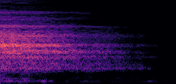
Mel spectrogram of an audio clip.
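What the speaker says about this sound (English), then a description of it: "Nice deep inhale through your nose. And exhale it all out." A single deep exhale during guided breathing practice, a long soft breathy rush that starts strong and fades away over about a second and a half, close and alone.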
